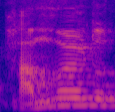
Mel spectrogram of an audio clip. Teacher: 반물은 뒤에 미음의 영향으로 비읍이 미음으로 바뀐다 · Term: 비음화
